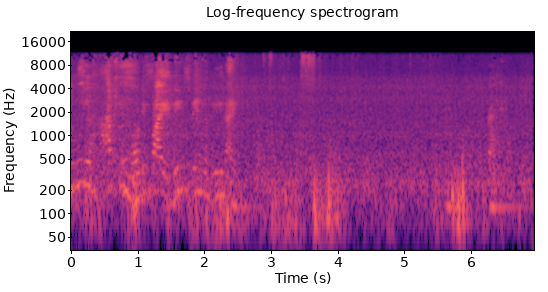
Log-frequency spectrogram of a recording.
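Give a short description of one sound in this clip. A man speaks through a microphone in a large room, lecturing with animation.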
